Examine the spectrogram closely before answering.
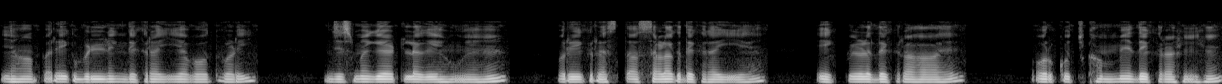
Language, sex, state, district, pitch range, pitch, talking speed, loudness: Hindi, male, Bihar, Bhagalpur, 115-125 Hz, 120 Hz, 155 wpm, -17 LUFS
